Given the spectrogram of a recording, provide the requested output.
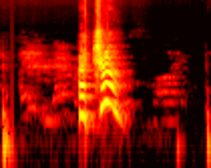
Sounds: Sneeze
